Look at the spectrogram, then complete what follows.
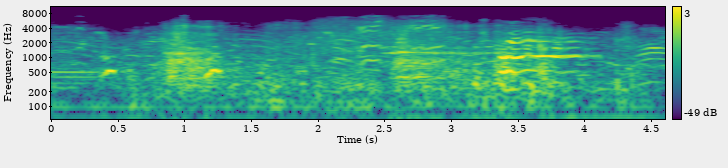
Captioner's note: pigs snort; background chatter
